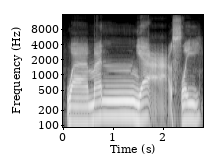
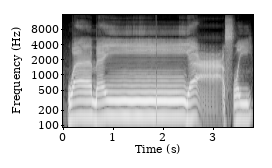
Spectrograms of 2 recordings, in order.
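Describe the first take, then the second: First: The n sound is heard clearly before y. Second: The n sound merges into the following y. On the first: The speaker calls it wrong. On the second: The speaker calls it right. "bunyiannya dimasukin ke huruf ya"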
